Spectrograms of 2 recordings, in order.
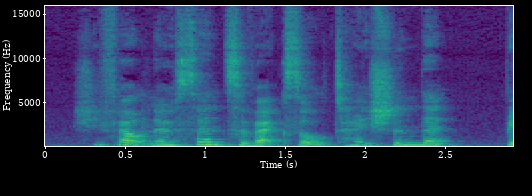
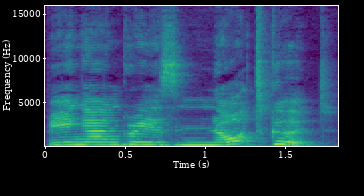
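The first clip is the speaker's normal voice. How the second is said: louder insistent denial; 6 semitones higher, 7 dB louder than usual. Acted. Heated closing claim.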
